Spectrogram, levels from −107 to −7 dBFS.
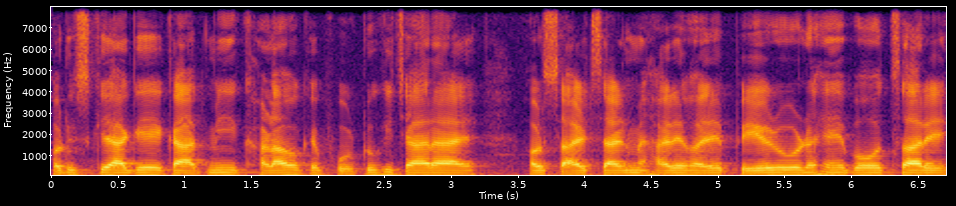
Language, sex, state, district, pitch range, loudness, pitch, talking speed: Hindi, male, Punjab, Pathankot, 105-110 Hz, -18 LUFS, 105 Hz, 205 wpm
